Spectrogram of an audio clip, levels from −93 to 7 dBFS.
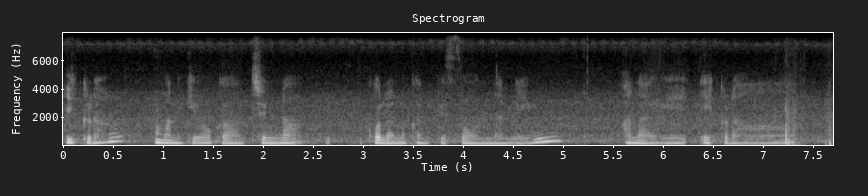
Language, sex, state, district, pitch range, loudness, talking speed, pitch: Telugu, female, Andhra Pradesh, Annamaya, 175-195 Hz, -23 LUFS, 70 wpm, 185 Hz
